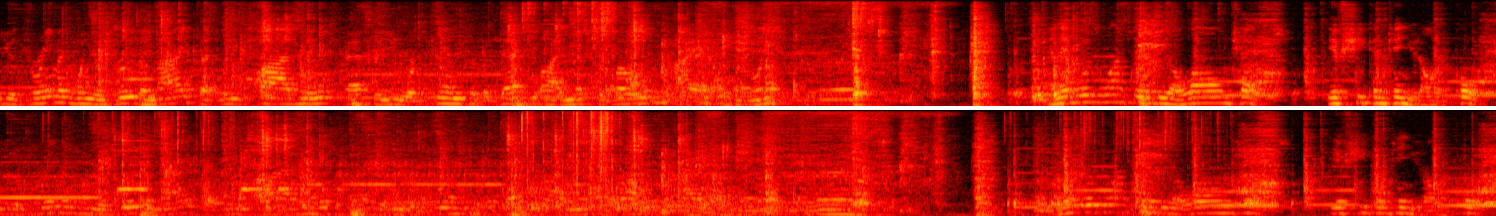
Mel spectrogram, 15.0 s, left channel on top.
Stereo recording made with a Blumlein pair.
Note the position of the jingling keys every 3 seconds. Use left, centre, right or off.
right, right, centre, left, off.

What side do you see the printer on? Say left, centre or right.
right.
